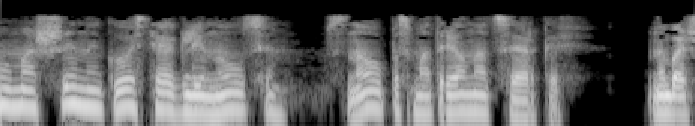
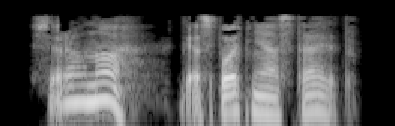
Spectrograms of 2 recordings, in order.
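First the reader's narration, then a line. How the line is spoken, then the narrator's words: Priest's sigh. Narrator (Russian): вздохнул священник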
